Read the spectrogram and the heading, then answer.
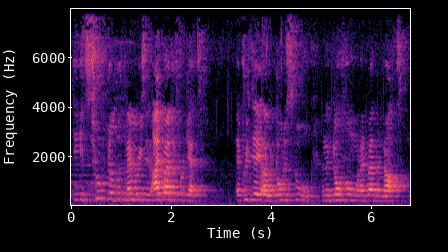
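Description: A man's voice: extremely high pitch, steady tone, fairly quick. Distant, echoing man as a brooding teenage boy. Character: brooding teenage high school delinquent boy, blunt. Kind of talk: stage play acting with narrated monologue. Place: large theatre stage, recorded from the audience. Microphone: far camera. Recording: echoey theatre from far off, loud music.

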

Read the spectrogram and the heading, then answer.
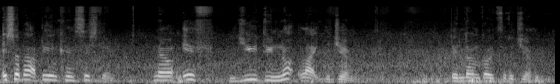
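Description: A middle-aged man speaks casually and emphatically into a handheld phone, his voice sitting a little high for a man. He circles back to the same points and keeps checking in with the listener. Loud car and street noise runs underneath him. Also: very animated, normal speed. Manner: emphatic, repeats points, many "you know what I mean". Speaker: vlogger. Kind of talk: casual selfie vlog. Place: outdoors on a street by a shop, traffic around. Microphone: phone at arm's length.

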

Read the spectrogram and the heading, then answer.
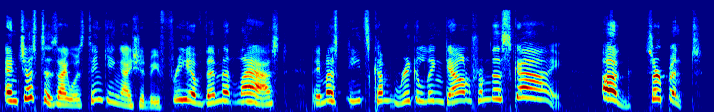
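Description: Casting: man to play an indignant, frantic mother pigeon for a storybook; shrill, high, scornful, loud outbursts. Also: wildly swooping pitch, moderate pace, dry recording, clean studio sound, heavily acted. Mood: shrieking. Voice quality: shrill, screechy. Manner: accusing, contemptuous. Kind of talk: storybook character voice.

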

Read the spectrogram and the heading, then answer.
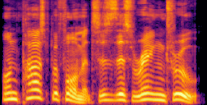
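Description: A man's voice: high voice, big pitch swings, measured pace, no echo, studio quality. A man playing a flippant, languid young upper-class idler, narrating a comic audiobook in a wordy, breezy, droll way.

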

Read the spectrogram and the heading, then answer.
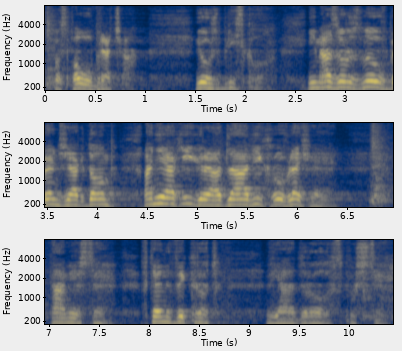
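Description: A man's voice: high-pitched, a bit bright. A man acting a devout, hopeful peasant treasure seeker in a Polish radio drama, solemn and prayerful in folksy old-fashioned speech. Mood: grim resolve. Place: wooden barn used as radio drama set. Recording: reverberant barn, faint noise.

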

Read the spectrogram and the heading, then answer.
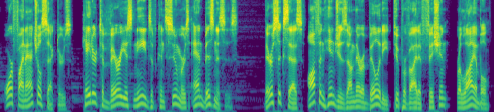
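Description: Man, scripted voice-over, animated pitch, smooth even delivery, faint music underneath. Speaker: narrator. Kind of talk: scripted narration. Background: soft background music.

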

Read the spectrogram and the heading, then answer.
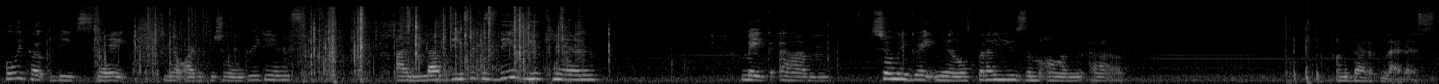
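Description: A woman's voice: mid-range voice, unhurried, long pauses, distant mic, heavy background noise. A woman vlogger chatting casually about her groceries at home, rambling with ums and restarts. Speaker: fitness vlogger. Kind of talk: casual grocery haul chat. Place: home kitchen, indoors.

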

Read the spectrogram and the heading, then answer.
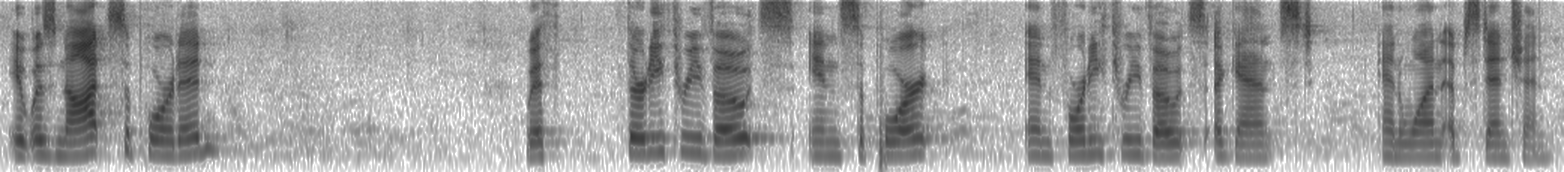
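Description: A woman chairs a formal meeting, giving procedural announcements. She speaks very slowly and deliberately at an average pitch. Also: flat delivery, a bit bright.

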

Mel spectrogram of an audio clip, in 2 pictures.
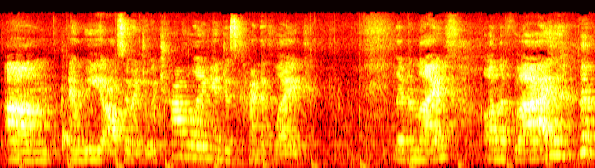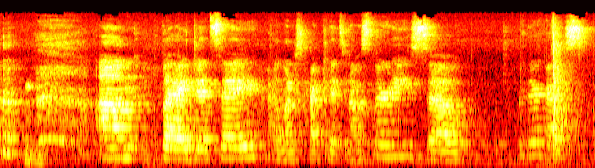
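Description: A woman's voice: on the high side, unhurried. A woman in her late twenties chatting casually as a vlogger while cooking in a home kitchen, bubbly and full of "like"s. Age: late 20s. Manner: chatty, bubbly, heavy use of "like". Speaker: lifestyle vlogger. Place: large home kitchen, indoors. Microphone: far camera mic. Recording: echoey kitchen from far off, background music.

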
